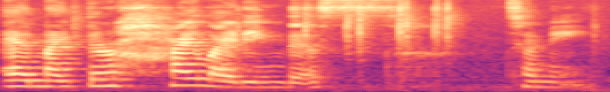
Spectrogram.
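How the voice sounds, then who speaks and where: A woman giving a casual tarot reading, talking in a rambling, halting way with many fillers and restarts. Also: medium pitch, noisy background. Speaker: tarot reader. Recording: echoey room with faint ambience.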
